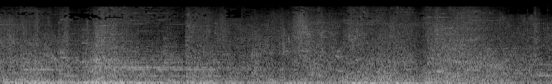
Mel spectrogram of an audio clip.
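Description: Magic spells crackle and boom in a video game battle.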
